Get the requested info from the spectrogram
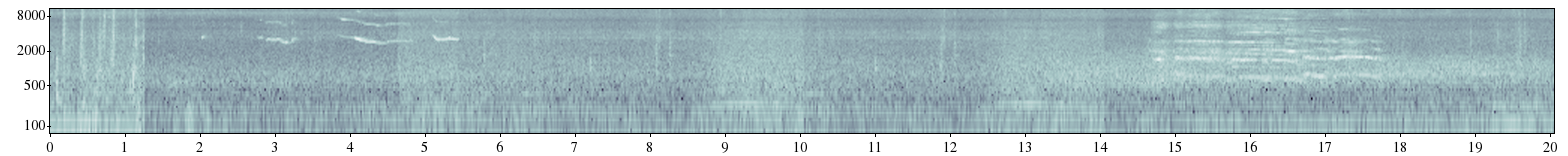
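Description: Outdoor yard ambience: a rooster crowing for a few seconds in the later part, over a steady low hum, with small birds chirping briefly a few seconds in and a short clatter right at the start.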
